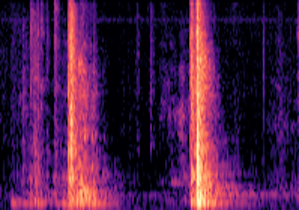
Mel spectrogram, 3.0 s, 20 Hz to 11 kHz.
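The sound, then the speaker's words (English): A microwave door is opened with a clunky latch release to take out marshmallows warmed for 30 seconds, followed by a second, sharper thunk about a second later, then a faint click. No one speaks. “Let me pull them out of the microwave.”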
